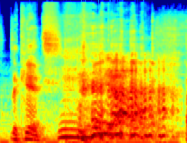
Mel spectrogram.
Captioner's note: both laugh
